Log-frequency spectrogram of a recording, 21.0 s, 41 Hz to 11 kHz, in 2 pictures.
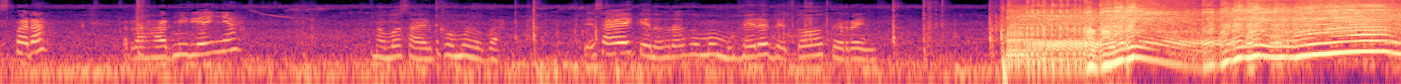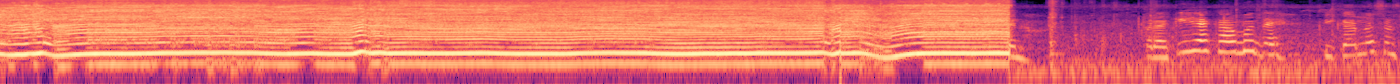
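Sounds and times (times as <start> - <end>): chainsaw cutting logs: 7.4 - 18.1.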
